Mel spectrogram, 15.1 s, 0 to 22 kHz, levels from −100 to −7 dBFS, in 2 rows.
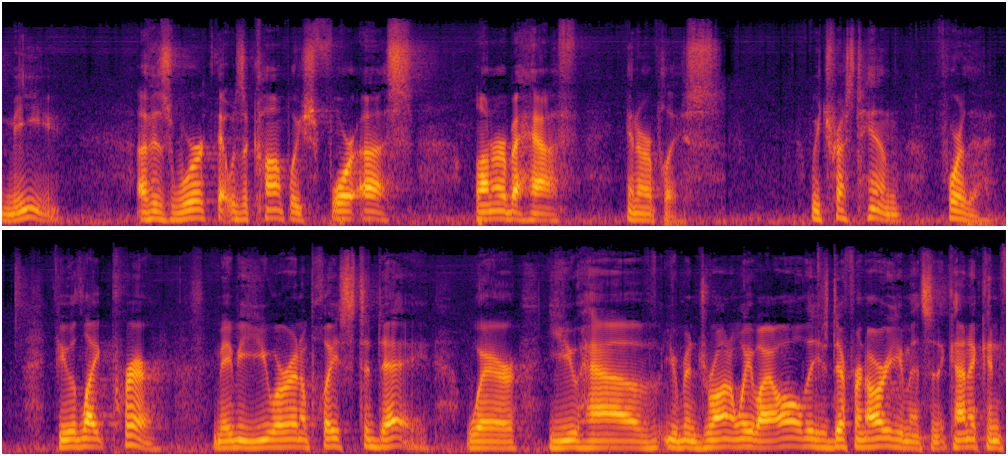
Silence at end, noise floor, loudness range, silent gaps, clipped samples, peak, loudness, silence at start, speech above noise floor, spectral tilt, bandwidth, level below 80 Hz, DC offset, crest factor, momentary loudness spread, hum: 0 s; -51 dBFS; 7 LU; none; under 0.1%; -4 dBFS; -25 LUFS; 0 s; 26 dB; -5.5 dB/octave; 16.5 kHz; -56 dBFS; under 0.1%; 20 dB; 13 LU; none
